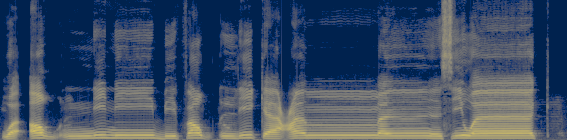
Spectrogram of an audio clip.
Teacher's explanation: بفضلک یہاں پر ضاد ہے، اسے فل ماؤتھ کریں گے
